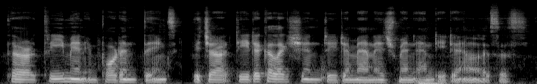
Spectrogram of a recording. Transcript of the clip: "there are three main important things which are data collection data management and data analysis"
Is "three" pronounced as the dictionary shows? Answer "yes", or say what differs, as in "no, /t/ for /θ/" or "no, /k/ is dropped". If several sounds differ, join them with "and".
no, /t/ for /θ/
